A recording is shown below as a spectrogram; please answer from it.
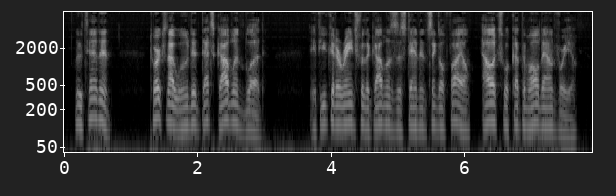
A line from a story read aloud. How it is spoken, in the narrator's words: One of the other Red Swords laughed and stated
